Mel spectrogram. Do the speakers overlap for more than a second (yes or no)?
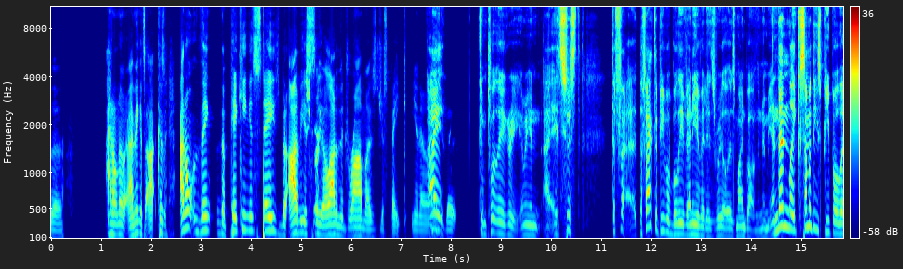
no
